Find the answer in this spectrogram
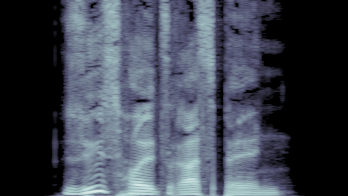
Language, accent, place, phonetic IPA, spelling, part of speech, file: German, Germany, Berlin, [ˈzyːsˌhɔlt͡s ˈʁaspl̩n], Süßholz raspeln, verb, De-Süßholz raspeln.ogg
- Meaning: to flatter, to sweet-talk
